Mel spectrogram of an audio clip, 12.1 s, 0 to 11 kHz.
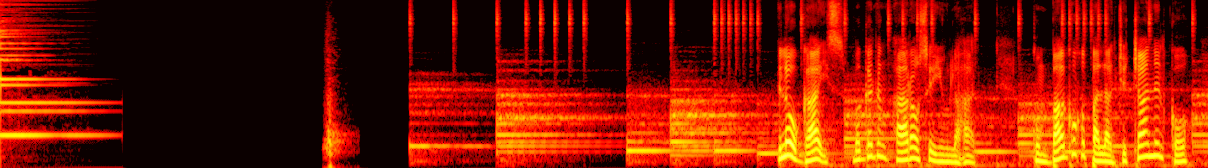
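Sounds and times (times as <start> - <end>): held synth chord: 4.1 - 7.8
even ticking beat: 7.2 - 9.9, 10.5 - 11.7.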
